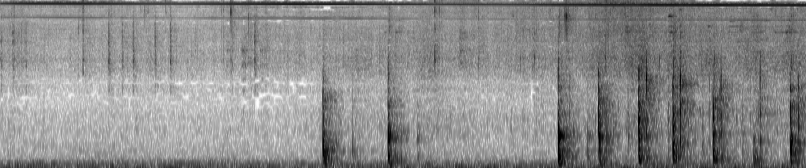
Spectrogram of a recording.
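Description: Footsteps thud and creak on wooden boards.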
